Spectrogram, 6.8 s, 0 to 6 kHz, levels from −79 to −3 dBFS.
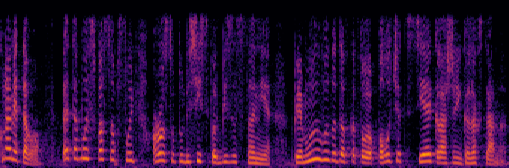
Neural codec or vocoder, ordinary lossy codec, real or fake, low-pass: codec, 16 kHz, 0.5 kbps, X-Codec, HuBERT features, trained on LibriSpeech; none; fake; 5.4 kHz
